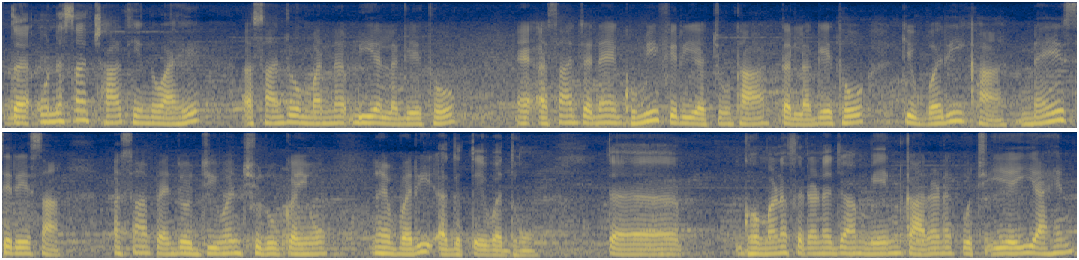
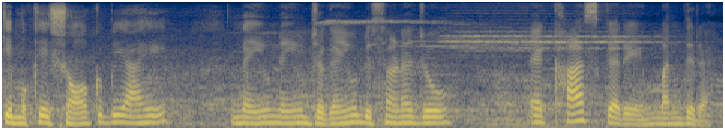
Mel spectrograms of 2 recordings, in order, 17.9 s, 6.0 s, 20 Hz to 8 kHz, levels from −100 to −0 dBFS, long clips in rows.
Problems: constant background noise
